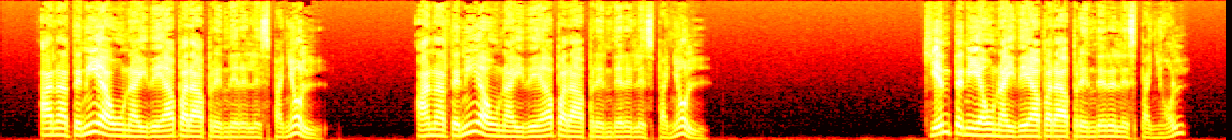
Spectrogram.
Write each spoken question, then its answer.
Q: ¿Quién tenía una idea para aprender el español?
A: Ana.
